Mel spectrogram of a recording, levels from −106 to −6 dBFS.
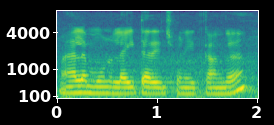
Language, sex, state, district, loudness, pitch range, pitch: Tamil, female, Tamil Nadu, Chennai, -15 LUFS, 160-175 Hz, 165 Hz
